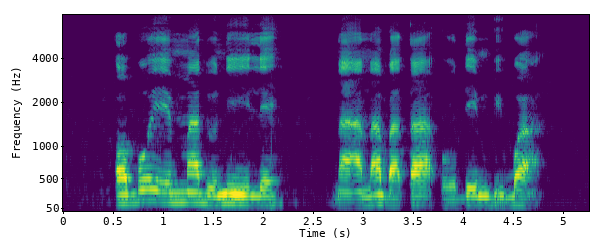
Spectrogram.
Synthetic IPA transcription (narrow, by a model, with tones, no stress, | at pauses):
ɔ˨bʊ˦ɣɪ˦m̩˦ma˦dʊ˨niː˦le˦ | na˨a˨na˦ba˨ta˦ʊ˨dɪ˦ŋ͡m̩˦ɡ͡bi˨ɡ͡ba˦˨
